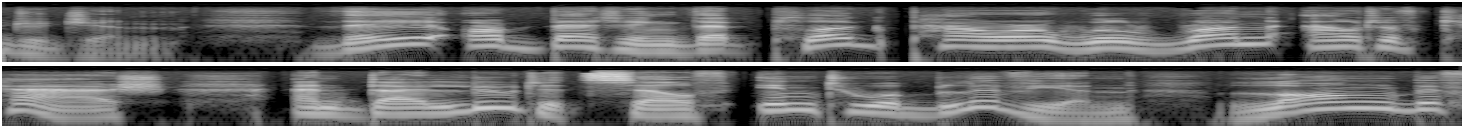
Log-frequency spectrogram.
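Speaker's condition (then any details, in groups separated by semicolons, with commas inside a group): No condition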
